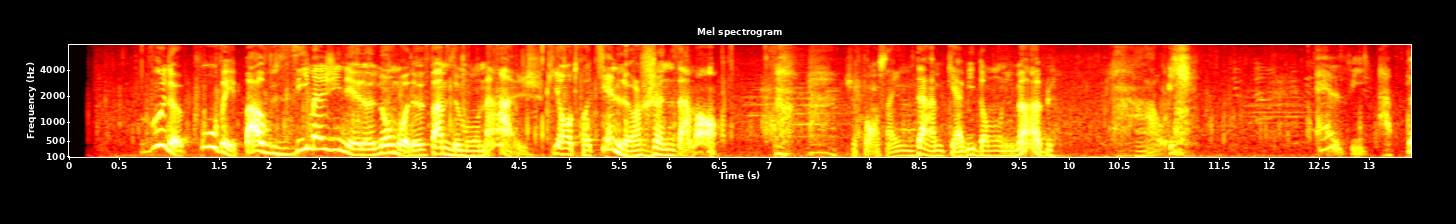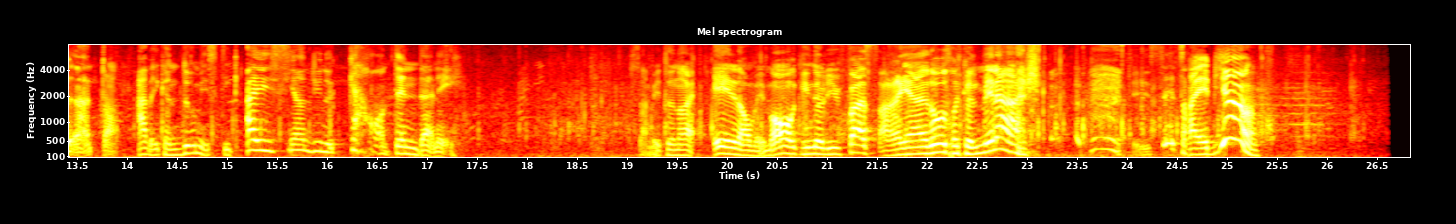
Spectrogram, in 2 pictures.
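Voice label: Female French drama mix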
